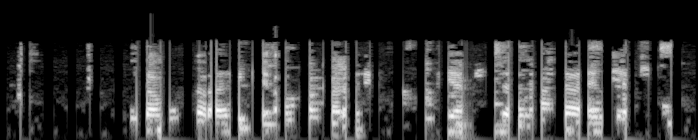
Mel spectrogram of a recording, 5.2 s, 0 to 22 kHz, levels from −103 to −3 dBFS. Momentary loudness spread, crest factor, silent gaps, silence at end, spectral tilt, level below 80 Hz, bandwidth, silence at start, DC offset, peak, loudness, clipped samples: 22 LU; 16 dB; 0.33-0.40 s, 0.51-0.57 s, 0.69-0.75 s, 0.86-0.92 s, 2.95-3.01 s, 3.13-3.18 s, 3.31-3.35 s; 0.2 s; -3 dB/octave; -52 dBFS; 7.8 kHz; 0.15 s; under 0.1%; 0 dBFS; -15 LUFS; under 0.1%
